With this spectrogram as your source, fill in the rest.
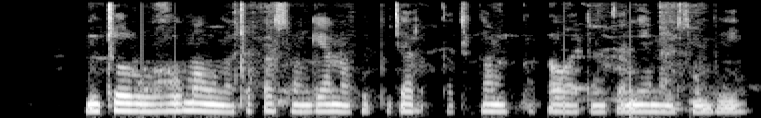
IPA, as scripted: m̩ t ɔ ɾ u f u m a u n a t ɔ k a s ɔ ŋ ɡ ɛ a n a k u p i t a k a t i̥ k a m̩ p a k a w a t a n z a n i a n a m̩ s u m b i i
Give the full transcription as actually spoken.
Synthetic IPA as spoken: m̩ t ɔ ɾ u v u m a u n a t ɔ k a s ɔ ŋ ɡ ɛ a n a k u p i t a k a t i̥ k a m̩ p a k a w a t a n z a n i a n a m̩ s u m b i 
